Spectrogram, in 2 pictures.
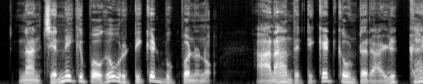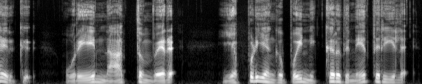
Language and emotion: Tamil, disgusted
